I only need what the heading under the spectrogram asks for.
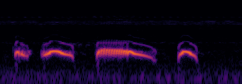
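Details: Wild spotted dove from West Sumatra, used as a lure for trapping. A full phrase of four notes: a short burry note, an arched coo, a long slightly falling coo, and a short closing coo. All are low, mellow and clear, with little background.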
